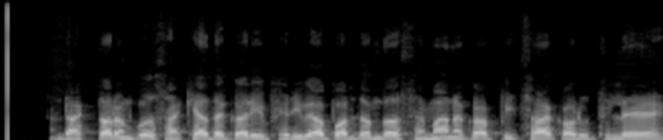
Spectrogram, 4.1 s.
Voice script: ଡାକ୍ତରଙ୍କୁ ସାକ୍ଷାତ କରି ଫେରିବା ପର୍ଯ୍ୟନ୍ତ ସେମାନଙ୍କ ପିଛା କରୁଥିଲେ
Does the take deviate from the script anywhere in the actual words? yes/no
no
